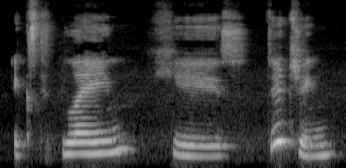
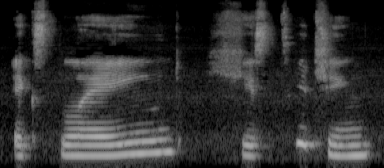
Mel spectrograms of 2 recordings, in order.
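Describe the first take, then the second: No difference in how they are said.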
